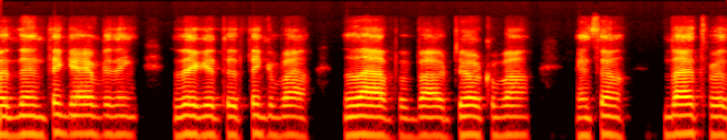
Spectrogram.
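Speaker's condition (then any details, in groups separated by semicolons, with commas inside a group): ALS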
